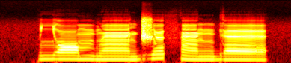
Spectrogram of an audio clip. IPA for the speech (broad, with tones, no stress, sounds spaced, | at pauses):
ʎ ɔː˨ m b ɛ̃ː˨ d͡ʒ ʏ˦ θ ɛ̃˨ ŋ ɡ ɛ˨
